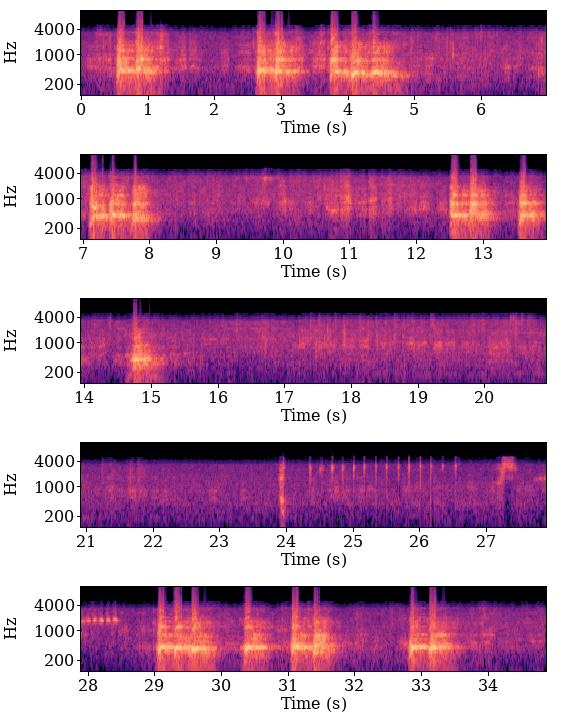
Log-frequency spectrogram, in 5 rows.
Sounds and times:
Bow-wow: 0:00.2 - 0:01.4, 0:02.5 - 0:05.0, 0:07.1 - 0:08.2, 0:12.5 - 0:15.4, 0:28.4 - 0:31.9, 0:32.8 - 0:34.8.

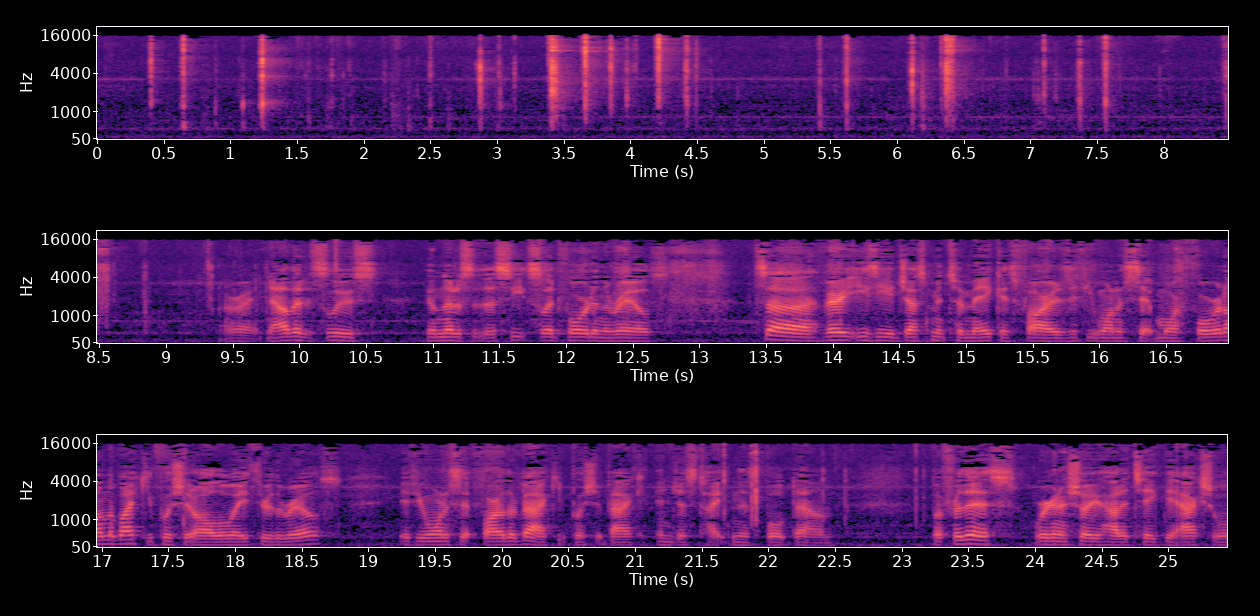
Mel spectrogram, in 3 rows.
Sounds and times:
Speech: 0:09.4 - 0:12.8, 0:13.4 - 0:22.5, 0:23.2 - 0:25.4.

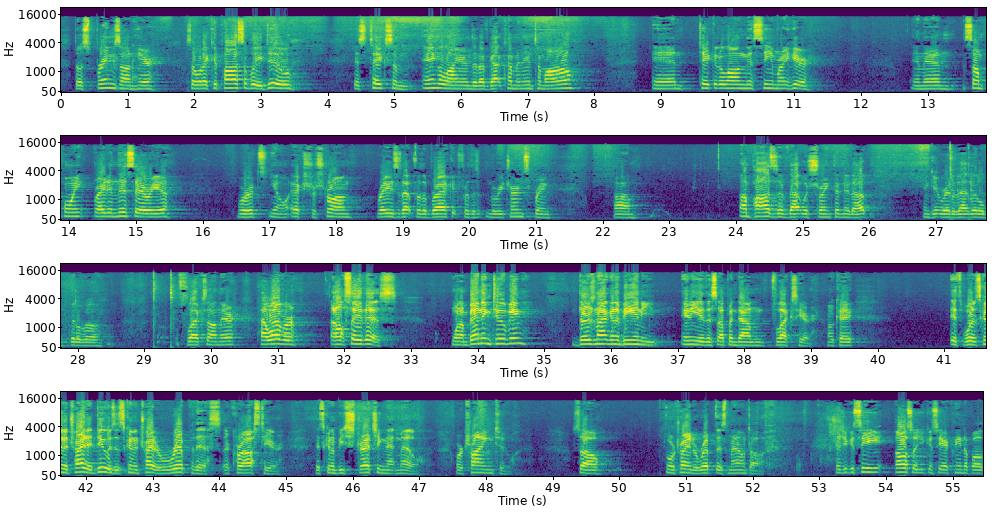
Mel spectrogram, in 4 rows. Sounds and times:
Inside, large room or hall: 0:00.0 - 0:55.4
Speech: 0:00.2 - 0:03.7, 0:04.4 - 0:08.0, 0:08.8 - 0:11.5, 0:12.7 - 0:15.8, 0:16.5 - 0:21.4, 0:22.2 - 0:22.8, 0:24.0 - 0:26.2, 0:26.8 - 0:28.6, 0:29.3 - 0:32.8, 0:33.6 - 0:39.7, 0:41.1 - 0:48.6, 0:49.3 - 0:50.1, 0:50.7 - 0:52.4, 0:53.2 - 0:55.4.

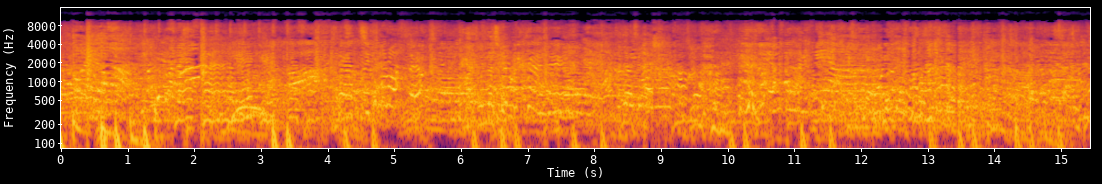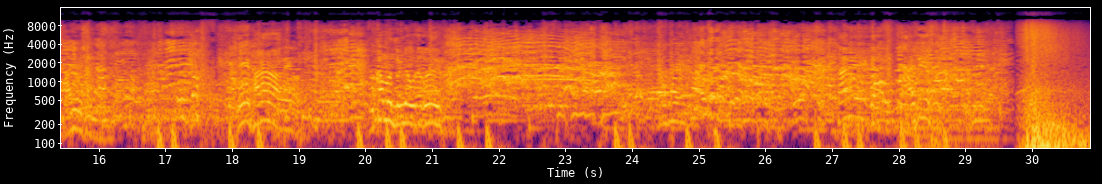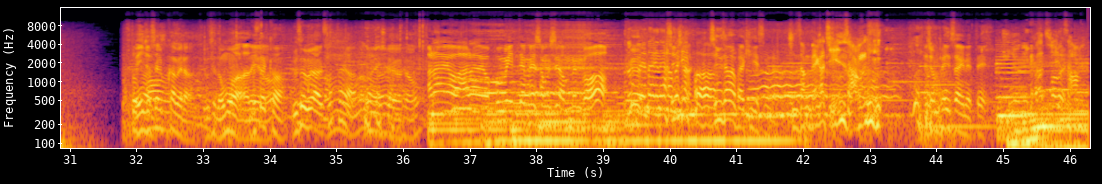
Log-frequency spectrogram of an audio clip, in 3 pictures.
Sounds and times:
Speech: 0:00.0 - 0:29.7, 0:31.8 - 0:46.3
Music: 0:00.0 - 0:29.8, 0:36.4 - 0:46.3.

